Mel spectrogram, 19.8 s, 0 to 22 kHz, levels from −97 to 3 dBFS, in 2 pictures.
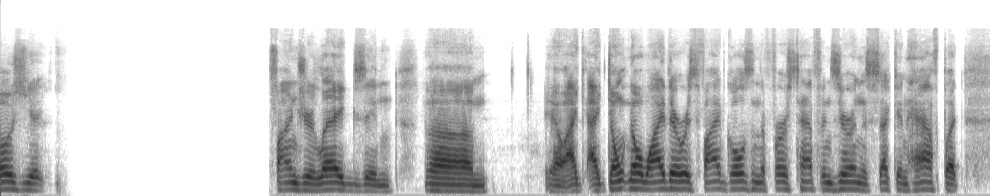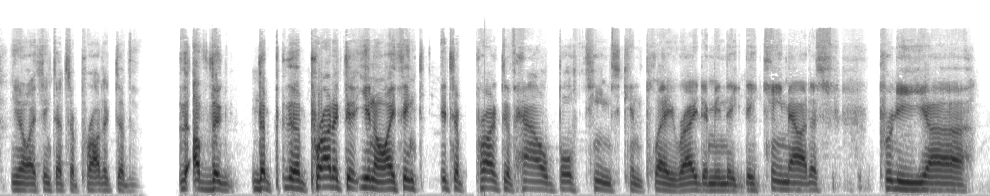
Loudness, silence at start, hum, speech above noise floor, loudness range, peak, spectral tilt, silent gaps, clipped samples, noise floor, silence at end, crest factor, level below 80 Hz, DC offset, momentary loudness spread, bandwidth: -21 LUFS; 0 s; none; 35 dB; 7 LU; -4 dBFS; -5.5 dB/octave; 0.73-2.68 s, 11.38-11.66 s; under 0.1%; -56 dBFS; 0.2 s; 18 dB; -72 dBFS; under 0.1%; 11 LU; 12 kHz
